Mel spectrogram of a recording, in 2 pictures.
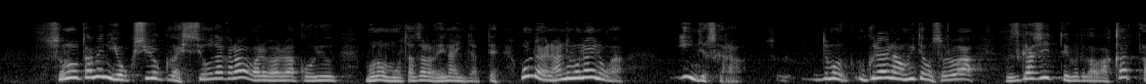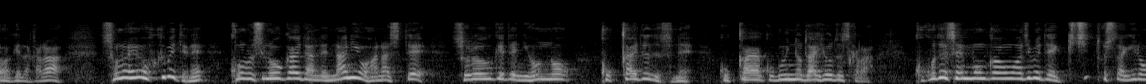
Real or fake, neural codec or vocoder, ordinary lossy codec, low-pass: real; none; AAC, 48 kbps; 7.2 kHz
